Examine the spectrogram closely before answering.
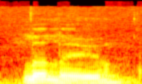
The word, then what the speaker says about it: Leleux: So, my name is Leleux. Leleux is spelled L-E-L-E-U-X.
